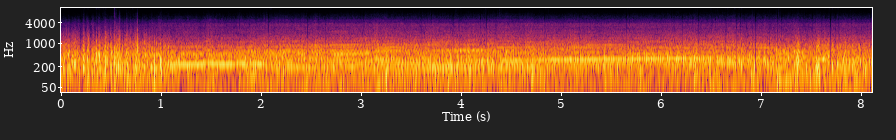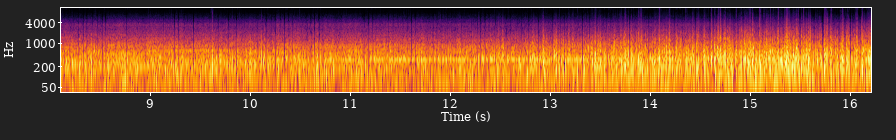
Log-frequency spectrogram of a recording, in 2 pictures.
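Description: Ford Mustang track car's engine heard from inside the stripped, caged cabin, its pitch climbing steadily under hard acceleration. Wind and road noise grow louder near the end as speed builds.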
